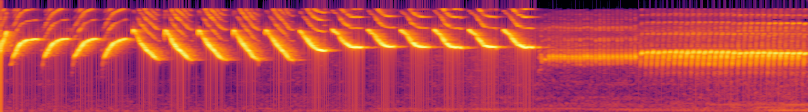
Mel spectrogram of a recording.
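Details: Champion canary song for training other canaries: quick down-slurred whistled sweeps, about four per second, run for four seconds, then give way to a steady buzzy trill.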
